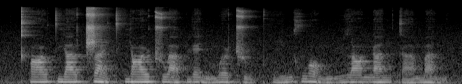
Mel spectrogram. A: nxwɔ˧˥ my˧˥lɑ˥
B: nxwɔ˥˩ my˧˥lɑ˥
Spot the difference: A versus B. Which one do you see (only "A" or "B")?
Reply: B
